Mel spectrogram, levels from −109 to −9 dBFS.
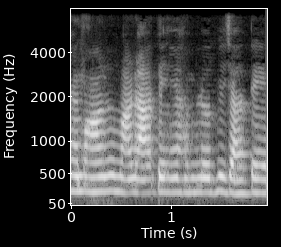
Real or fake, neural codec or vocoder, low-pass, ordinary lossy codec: fake; codec, 16 kHz in and 24 kHz out, 1.1 kbps, FireRedTTS-2 codec; 7.2 kHz; none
